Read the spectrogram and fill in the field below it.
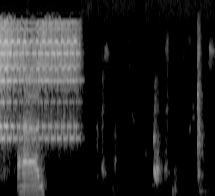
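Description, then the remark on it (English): A telephone rings once with a loud, buzzy electronic trill lasting about a second, then stops, followed by faint scattered speech sounds in the background. “Sorry, I got phones ringing here and everything.”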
